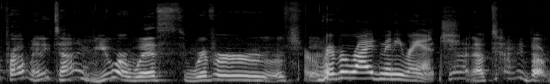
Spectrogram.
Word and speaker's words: River Ride Mini Ranch: So tell me all about River Ranch. Okay, sure. River Ride Mini Ranch. Oh, I said it wrong. Say That's it one okay. more time. River Ride Mini Ranch. River Ride Mini Ranch, okay.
